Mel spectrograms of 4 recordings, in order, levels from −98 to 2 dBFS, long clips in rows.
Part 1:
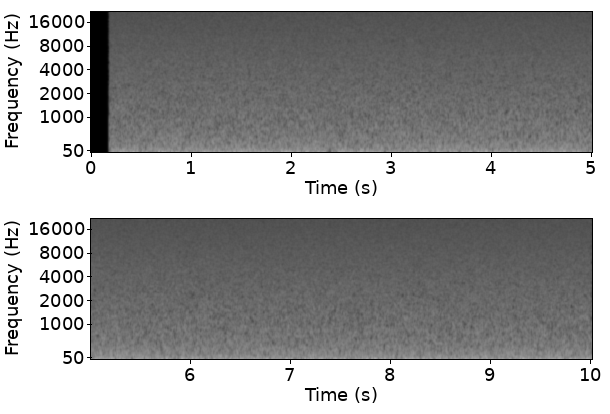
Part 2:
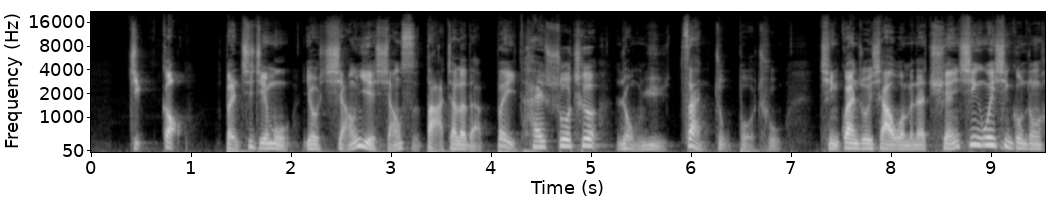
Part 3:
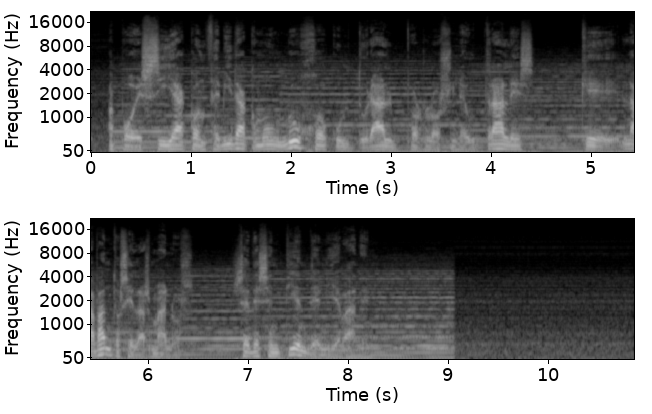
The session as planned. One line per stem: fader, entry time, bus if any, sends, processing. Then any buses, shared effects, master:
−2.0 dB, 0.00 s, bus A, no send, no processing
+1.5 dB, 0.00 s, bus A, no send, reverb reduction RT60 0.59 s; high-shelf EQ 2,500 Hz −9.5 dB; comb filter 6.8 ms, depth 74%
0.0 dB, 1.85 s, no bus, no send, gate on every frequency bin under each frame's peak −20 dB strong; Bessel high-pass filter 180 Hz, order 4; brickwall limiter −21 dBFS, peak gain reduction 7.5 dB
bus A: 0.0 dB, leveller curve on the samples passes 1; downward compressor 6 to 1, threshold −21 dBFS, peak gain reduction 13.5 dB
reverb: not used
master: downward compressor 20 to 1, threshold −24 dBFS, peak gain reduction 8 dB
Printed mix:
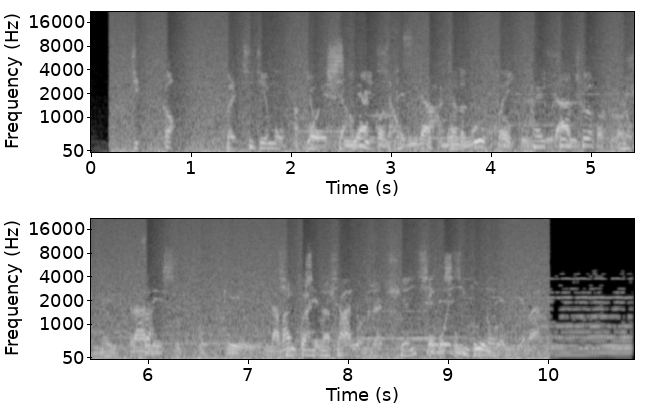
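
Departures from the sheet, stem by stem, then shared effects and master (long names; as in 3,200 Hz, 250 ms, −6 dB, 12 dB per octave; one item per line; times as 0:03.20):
stem 1 −2.0 dB → +4.5 dB
stem 3 0.0 dB → +10.5 dB
master: missing downward compressor 20 to 1, threshold −24 dBFS, peak gain reduction 8 dB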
